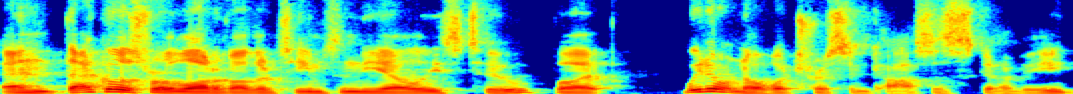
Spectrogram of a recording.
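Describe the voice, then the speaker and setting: With a normal speaking voice, a man talks at a moderate pace with lively intonation on a very clean recording with a silent background. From Massachusetts, US. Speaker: sports podcast co-host. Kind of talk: casual chat.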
